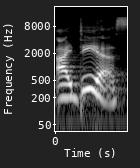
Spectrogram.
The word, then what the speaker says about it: idUS: to make sure you know how to correctly pronounce the word so with that everyone repeat after me ideas all right you're well on your way so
